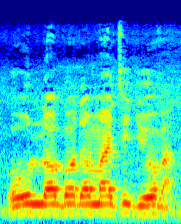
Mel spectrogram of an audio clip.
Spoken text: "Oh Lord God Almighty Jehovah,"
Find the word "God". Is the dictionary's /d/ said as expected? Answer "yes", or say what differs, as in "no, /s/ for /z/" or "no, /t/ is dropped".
yes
